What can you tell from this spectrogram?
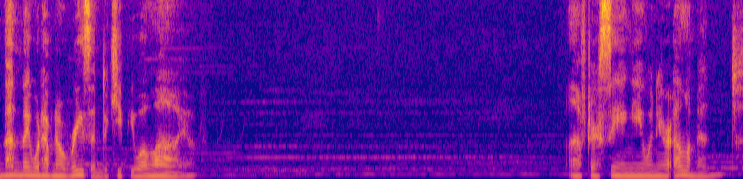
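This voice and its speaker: A woman playing a gentle, earnest druid in an ASMR role-play, her soft female voice slipping between breathy soft voice and low murmur. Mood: curious, marveling. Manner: slow, gentle, intimate female voice with pauses. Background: soft medieval ambience and music.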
